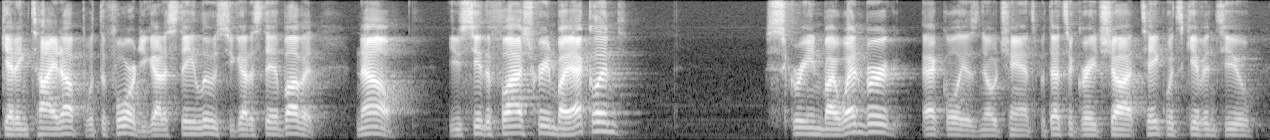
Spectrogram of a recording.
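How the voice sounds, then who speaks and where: A man's voice: medium pitch, fairly even intonation, moderate pace, bright, forceful tone. A man giving a casual, slangy breakdown of hockey game footage, explaining plays like a coach. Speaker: hockey video analyst.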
